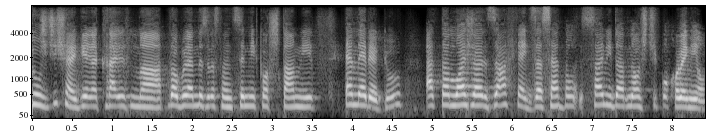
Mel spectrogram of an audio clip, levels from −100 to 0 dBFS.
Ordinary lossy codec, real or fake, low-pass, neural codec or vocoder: none; fake; none; codec, 16 kHz, 0.5 kbps, X-Codec, HuBERT features, trained on general audio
